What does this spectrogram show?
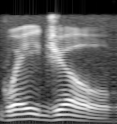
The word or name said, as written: Kweichow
